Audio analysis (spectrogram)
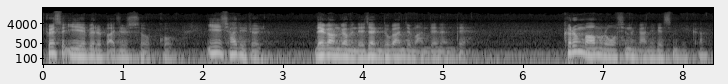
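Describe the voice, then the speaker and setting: Daegu pastor guy w/ gyeongsang accent preaching, bright voice, big church reverb. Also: lowish voice, brisk, a little hiss or hum. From Daegu, South Korea. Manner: animated preaching with acted-out quotes. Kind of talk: sermon. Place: church sanctuary.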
